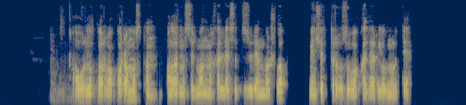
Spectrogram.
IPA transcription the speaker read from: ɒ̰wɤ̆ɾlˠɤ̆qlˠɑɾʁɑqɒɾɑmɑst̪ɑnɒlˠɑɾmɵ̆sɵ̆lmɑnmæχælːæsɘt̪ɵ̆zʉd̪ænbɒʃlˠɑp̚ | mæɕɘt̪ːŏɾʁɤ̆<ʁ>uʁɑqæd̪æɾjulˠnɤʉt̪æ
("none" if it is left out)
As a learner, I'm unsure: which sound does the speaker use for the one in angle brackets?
z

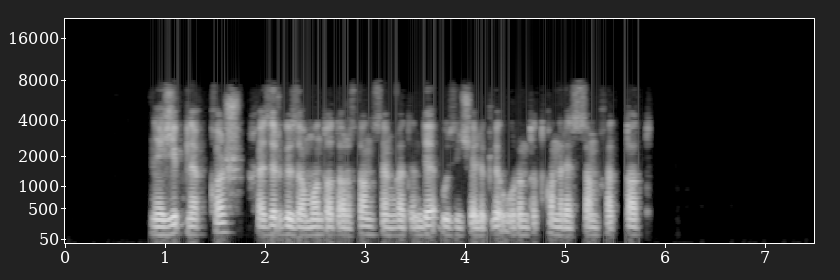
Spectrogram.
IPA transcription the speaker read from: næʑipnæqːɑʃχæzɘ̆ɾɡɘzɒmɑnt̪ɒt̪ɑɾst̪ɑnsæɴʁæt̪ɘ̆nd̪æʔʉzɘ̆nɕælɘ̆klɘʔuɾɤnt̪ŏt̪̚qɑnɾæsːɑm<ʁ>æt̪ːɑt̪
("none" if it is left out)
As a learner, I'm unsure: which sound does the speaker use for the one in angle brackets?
χ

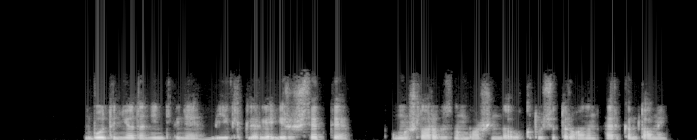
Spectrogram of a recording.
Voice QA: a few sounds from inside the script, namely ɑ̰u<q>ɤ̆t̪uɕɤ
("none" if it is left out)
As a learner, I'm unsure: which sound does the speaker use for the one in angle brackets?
q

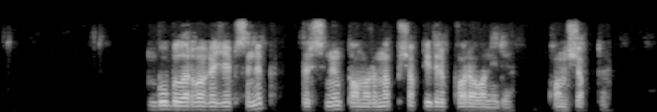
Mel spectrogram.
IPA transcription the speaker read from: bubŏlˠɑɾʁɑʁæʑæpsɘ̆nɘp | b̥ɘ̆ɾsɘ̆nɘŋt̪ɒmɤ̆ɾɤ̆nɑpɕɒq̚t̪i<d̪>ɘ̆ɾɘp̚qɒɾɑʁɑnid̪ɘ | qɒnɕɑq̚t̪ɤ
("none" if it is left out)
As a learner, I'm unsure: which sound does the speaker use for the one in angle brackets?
d̪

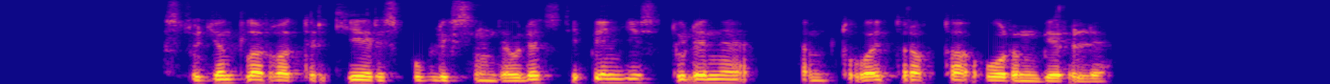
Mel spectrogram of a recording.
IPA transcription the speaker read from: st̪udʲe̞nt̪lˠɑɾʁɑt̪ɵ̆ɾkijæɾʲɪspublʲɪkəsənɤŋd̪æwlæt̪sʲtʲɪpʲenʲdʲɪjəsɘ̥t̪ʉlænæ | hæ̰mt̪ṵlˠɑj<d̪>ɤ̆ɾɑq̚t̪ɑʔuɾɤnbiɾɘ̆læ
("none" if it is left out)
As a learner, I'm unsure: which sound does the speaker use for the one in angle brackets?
t̪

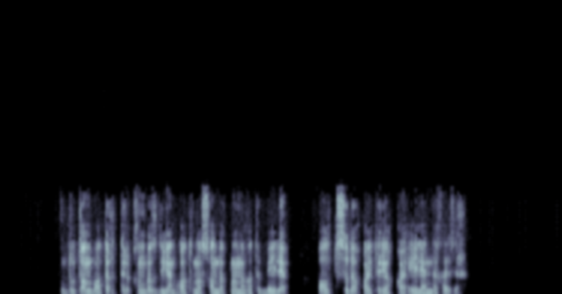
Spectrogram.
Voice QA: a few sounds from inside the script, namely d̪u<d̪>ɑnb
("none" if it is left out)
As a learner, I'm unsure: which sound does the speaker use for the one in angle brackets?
t̪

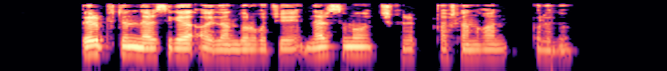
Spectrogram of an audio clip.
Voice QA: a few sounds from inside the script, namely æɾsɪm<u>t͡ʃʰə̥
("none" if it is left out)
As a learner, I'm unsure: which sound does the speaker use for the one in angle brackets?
u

